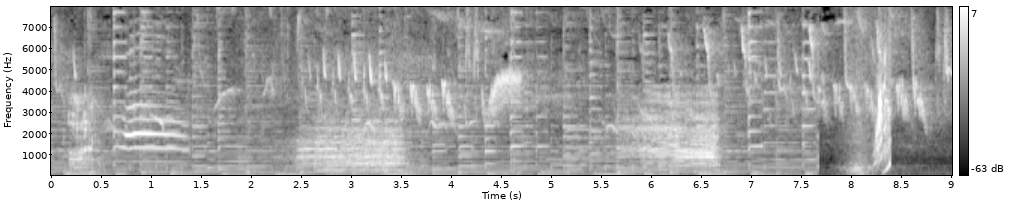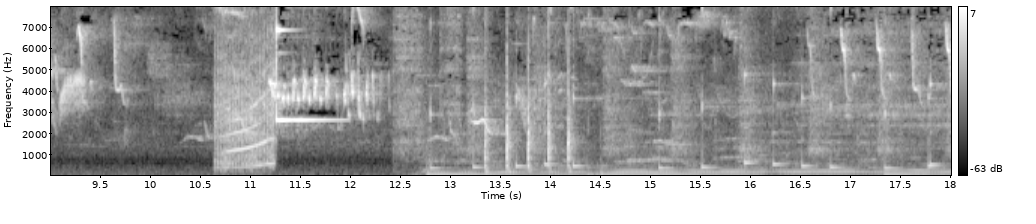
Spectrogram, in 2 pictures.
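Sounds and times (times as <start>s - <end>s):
cow mooing: 2.4s - 3.6s, 5.8s - 6.7s
background music with steady beat: 12.7s - 18.0s.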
